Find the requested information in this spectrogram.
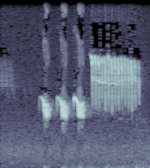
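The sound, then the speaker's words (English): A fox sparrow sings in a bathroom, giving three short, bright, high chirps and then a rapid, buzzy trill that holds steady before stopping. “fox sparrow singing in the bathroom”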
